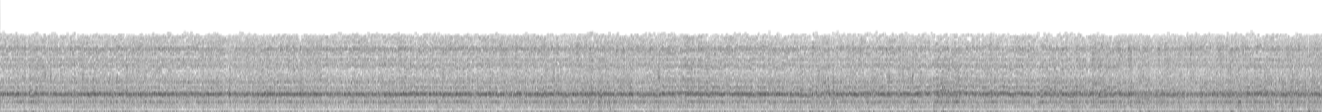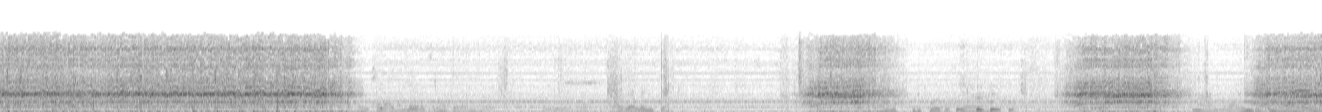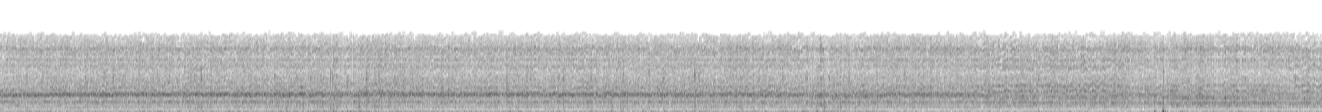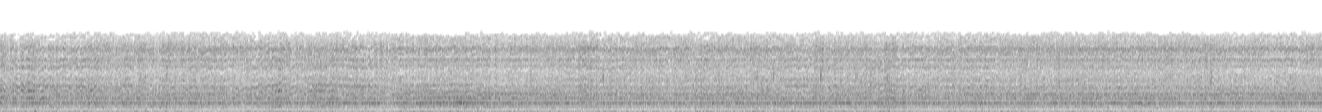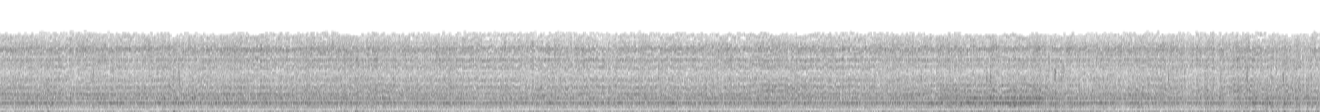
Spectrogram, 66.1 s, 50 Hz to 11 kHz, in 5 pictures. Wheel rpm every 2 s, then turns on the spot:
160, 160, 160, 160, 160, 160, 160, 160, 60, 0, 30, 20, 60, 140, 160, 170, 160, 160, 160, 160, 160, 160, 160, 160, 160, 160, 160, 160, 160, 160, 160, 160, 160.
none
